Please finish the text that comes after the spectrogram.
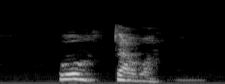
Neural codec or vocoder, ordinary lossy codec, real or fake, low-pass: none; MP3, 96 kbps; real; 7.2 kHz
